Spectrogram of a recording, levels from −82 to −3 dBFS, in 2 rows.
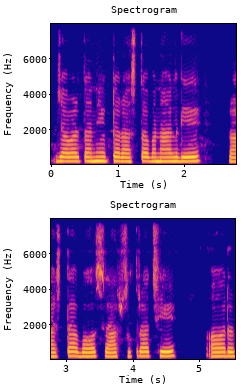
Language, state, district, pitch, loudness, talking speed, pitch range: Surjapuri, Bihar, Kishanganj, 235 Hz, -14 LUFS, 130 wpm, 230-240 Hz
